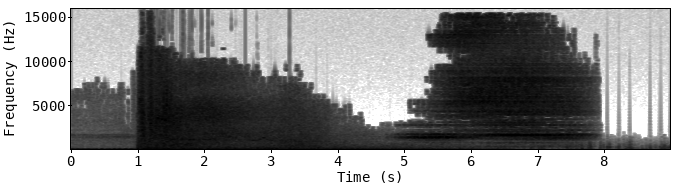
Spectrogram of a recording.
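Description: A huge blast roars out over the water and slowly dies away.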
